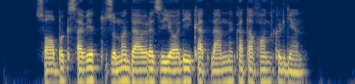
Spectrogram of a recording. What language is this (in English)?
Uzbek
